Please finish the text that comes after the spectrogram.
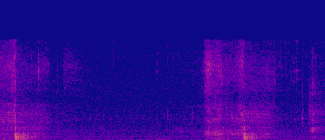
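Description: A very sharp Eqard Damascus kitchen knife slicing through a tomato's skin: two short, crisp cutting strokes about a second apart, close and fairly quiet, with nothing else heard.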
